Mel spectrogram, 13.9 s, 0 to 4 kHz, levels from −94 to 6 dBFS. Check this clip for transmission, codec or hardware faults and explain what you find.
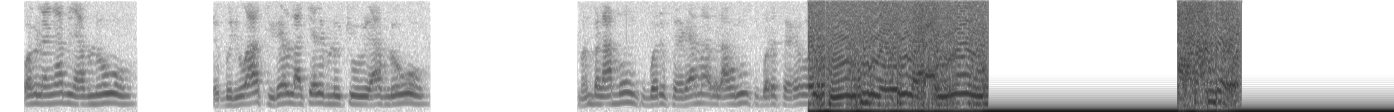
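There's one fault. From 8.08 s to the end, the speech collapses into very loud, harsh distortion. That's linear audio read as companded: plain 8-bit samples are being expanded as if they were mu-law codes, so tiny values just on one side of zero jump to maximum output. Before that, the audio is intact.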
